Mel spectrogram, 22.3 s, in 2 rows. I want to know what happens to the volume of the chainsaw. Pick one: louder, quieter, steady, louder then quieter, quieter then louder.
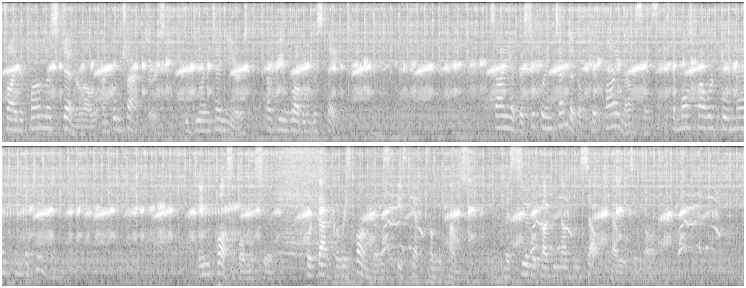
steady.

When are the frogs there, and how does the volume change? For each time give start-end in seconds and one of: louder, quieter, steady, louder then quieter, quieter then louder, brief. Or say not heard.
0.0-21.9 steady.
